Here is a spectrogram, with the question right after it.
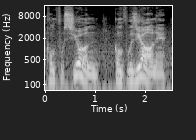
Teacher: if you like get a little bit less cautious with where you put your tongue, it will gradually move in the direction of sh, because it's right there, it's right where your tongue goes to pronounce sh or z.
